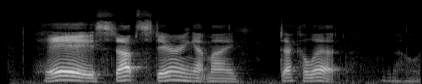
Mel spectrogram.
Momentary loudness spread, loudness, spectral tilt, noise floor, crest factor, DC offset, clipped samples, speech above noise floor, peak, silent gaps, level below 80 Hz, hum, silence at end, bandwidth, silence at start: 19 LU; -20 LUFS; -3 dB/octave; -48 dBFS; 18 dB; under 0.1%; under 0.1%; 28 dB; -4 dBFS; none; -58 dBFS; none; 0.1 s; 13 kHz; 0.45 s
